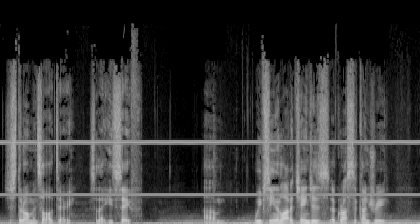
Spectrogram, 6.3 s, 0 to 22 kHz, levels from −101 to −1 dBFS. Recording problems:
high-pitched whine; loud; throughout; 8 kHz, 9 dB below the speech
low rumble; faint; throughout; 25 dB below the speech

